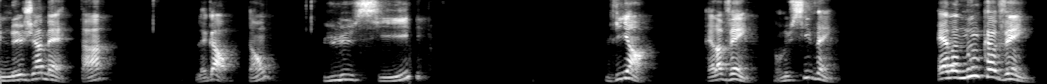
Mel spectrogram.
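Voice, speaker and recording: A man with a Brazilian Portuguese accent teaching French in an online lesson, drilling words slowly and checking in often with his students. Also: high-pitched.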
